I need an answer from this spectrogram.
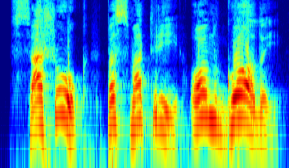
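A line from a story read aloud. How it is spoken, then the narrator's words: Woman shouting. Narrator (Russian): закричала она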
